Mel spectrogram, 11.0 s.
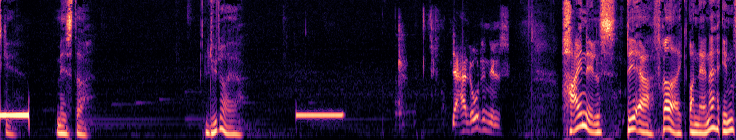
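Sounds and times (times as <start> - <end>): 
telephone ringing tone while calling back: 0.0 - 0.4, 4.4 - 5.2
speech: 0.8 - 1.4, 3.1 - 3.7, 6.8 - 11.0.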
